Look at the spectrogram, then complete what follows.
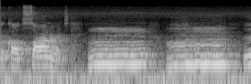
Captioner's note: humming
